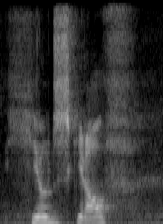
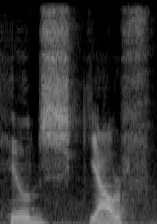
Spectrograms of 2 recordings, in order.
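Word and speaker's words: Hliðskjálf: Um, and Odin is sitting here on his magic throne, which is pronounced Hilkov. Uh, I probably butchered that. Uh, Hilkarf.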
